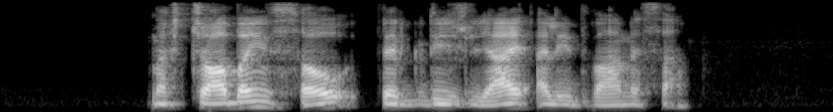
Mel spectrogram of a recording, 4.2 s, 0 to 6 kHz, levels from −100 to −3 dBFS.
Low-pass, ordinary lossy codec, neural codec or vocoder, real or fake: 5.4 kHz; none; none; real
